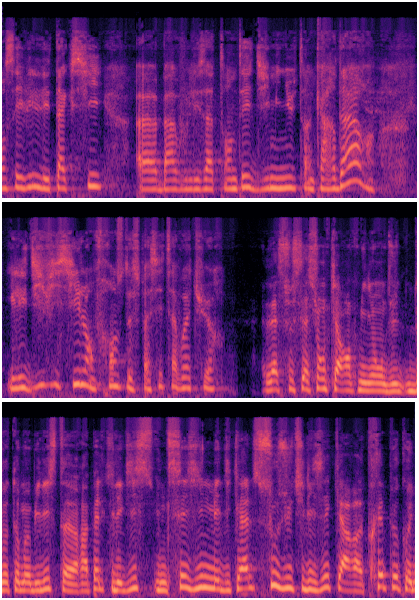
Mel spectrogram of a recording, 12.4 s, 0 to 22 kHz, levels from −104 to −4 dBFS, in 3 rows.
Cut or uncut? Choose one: uncut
